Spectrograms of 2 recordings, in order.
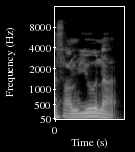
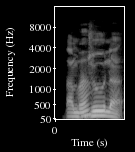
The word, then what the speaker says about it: Sam Jonah: boje esema Sam Jonah is it Sam Jonah or Sam Yuna? How do you pronounce the name? Sam Jonah. Me kind of Jonah. Yeah, Sam Jonah.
